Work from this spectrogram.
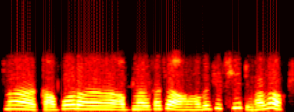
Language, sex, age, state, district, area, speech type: Bengali, male, 18-30, West Bengal, Purba Medinipur, rural, conversation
